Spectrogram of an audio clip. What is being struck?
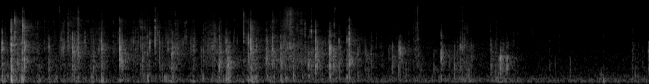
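Plastic instant cold pack pouch.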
